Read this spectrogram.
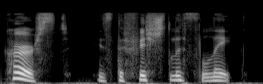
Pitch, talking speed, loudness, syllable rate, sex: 190 Hz, 115 wpm, -19 LUFS, 3.3 syllables/s, female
